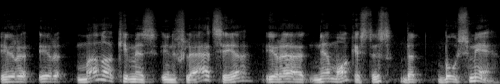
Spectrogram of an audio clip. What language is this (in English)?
Lithuanian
